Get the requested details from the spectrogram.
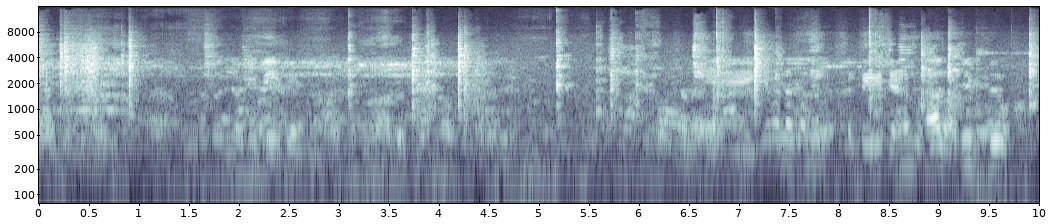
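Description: Metal spatulas scrape and clink against a hot griddle.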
